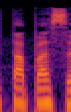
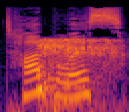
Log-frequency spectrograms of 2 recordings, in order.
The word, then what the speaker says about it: tapas: But whenever I tell my friends, oh yeah, you know, if I don't pronounce it correctly, like in the Spanish way, people are like, you went to a topless bar? You know, you went to a topless. I was like, no, tapas, not topless.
